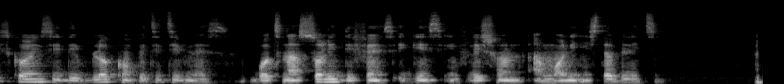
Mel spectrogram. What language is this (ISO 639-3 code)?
pcm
